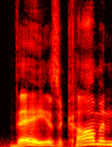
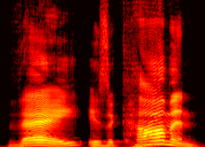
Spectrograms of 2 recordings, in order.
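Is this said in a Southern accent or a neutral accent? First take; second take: neutral; Southern. First: It is spoken in a neutral, non-Southern accent. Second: It is spoken in a Southern American accent.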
